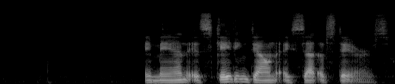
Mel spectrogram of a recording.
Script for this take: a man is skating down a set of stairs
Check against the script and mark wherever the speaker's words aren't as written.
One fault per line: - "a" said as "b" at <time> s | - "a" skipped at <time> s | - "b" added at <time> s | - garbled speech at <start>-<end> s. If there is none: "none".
none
